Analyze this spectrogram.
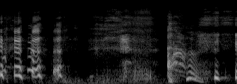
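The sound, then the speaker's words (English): Coughing from one person: a few short, harsh bursts in quick succession, a brief pause, then more coughs. “Get my coughing out of the way.”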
